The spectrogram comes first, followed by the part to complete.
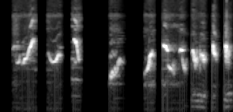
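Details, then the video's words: Young White-rumped shama song used as a lure to teach other birds: a quick run of rich, varied whistled phrases, some rising and some slurred, delivered in short bursts. "SUARA PANCINGAN MURAI BATU TROTOL AGAR CEPAT BELAJAR BUNYI NGEPLONG"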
